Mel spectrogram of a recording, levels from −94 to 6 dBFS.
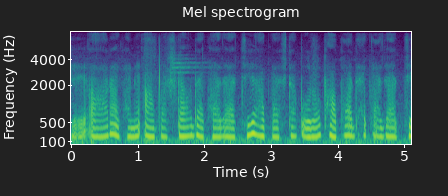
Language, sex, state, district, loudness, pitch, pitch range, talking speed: Bengali, female, West Bengal, Purulia, -15 LUFS, 195 Hz, 185-205 Hz, 130 wpm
